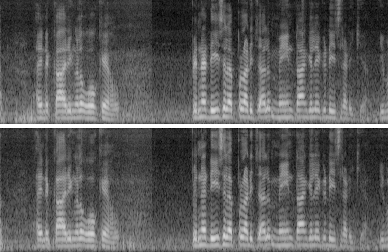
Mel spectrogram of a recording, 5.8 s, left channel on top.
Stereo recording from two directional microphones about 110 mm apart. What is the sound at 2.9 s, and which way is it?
Speech, 55° right (ahead or behind).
